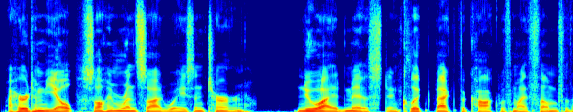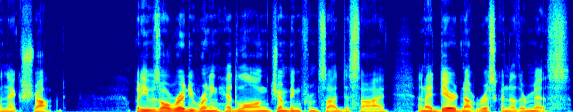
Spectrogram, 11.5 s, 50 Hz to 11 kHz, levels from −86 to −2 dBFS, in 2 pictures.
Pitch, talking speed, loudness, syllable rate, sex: 100 Hz, 230 wpm, -21 LUFS, 5.7 syllables/s, male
